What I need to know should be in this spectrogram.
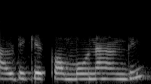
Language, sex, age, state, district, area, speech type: Odia, female, 18-30, Odisha, Nayagarh, rural, conversation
